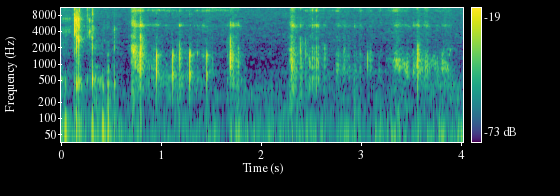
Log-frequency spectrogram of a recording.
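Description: Long nails scratch along the surface of a small light-wood cylinder with a band around its middle, held in both hands. Crisp, crunchy scraping clicks come in quick bursts, densest in the first second and a half, then thin out into softer, intermittent scratches.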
